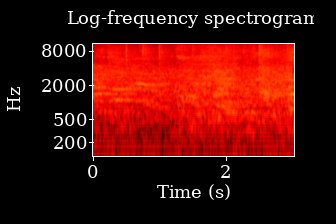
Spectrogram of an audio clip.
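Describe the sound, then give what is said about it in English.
A basketball is dribbled on a gym floor during a high school boys basketball game, with faint, scattered bounces under crowd noise and people talking. “He dribbles out the rest of the clock.”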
